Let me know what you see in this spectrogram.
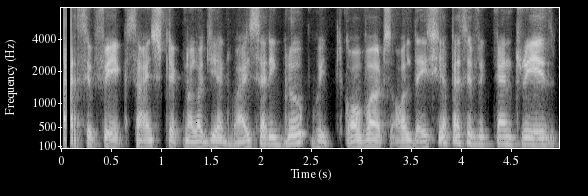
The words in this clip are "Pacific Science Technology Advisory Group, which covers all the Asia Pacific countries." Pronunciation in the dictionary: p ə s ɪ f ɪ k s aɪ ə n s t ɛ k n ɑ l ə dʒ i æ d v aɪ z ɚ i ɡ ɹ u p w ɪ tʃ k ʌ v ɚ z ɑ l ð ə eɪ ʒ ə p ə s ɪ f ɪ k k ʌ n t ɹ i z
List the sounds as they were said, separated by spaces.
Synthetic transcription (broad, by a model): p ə s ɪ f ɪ k s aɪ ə n s t ɛ k n ɑ l ə dʒ i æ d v aɪ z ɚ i ɡ ɹ u p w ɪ tʃ k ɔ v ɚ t ɑ l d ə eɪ ʃ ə p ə s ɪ f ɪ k k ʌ n t ɹ i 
